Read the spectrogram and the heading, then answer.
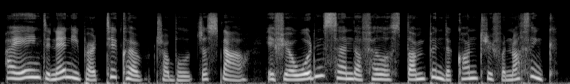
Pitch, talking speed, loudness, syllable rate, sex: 255 Hz, 190 wpm, -18 LUFS, 5.1 syllables/s, female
